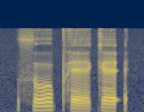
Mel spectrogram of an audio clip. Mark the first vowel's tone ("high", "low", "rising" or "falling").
high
